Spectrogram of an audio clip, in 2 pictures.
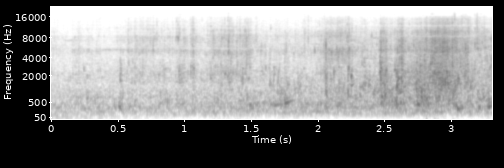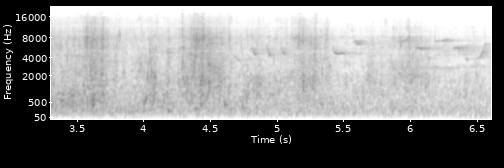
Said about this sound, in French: j'entends la glisse du bateau, l'étrave, la pointe avant du bateau qui fend l'eau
